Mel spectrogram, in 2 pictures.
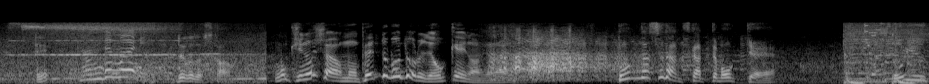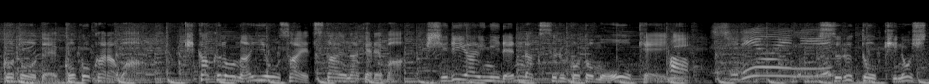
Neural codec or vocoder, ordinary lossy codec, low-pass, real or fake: none; none; 7.2 kHz; real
